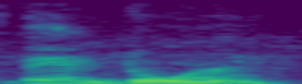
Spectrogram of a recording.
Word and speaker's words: Van Doorn: The next one, I'll say it and then spell it. Van Doorn.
